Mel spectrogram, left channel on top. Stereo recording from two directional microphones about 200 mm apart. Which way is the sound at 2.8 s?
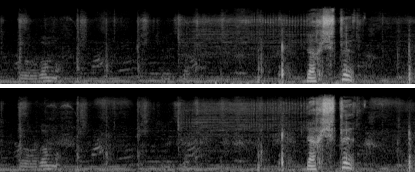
10° left (ahead or behind).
